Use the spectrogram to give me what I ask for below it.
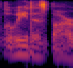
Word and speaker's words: Luida's Bar: Yeah, it's Luida's Bar, by the way. Luida's Bar. Thank you. Well, I'm notorious for mispronouncing everything, so yeah, we'll get to that in a bit.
